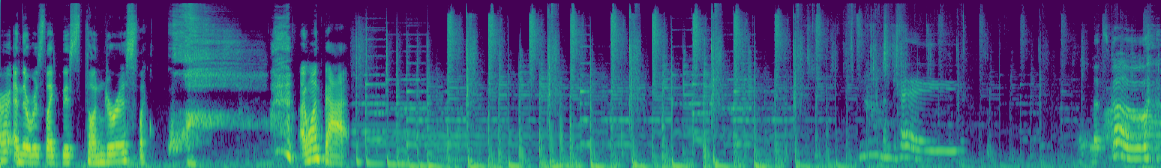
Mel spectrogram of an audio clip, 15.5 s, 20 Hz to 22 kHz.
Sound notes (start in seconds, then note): 2.2 mimicking people gasping in awe; 4.7 upbeat electronic music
